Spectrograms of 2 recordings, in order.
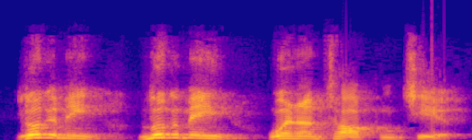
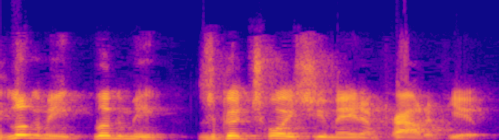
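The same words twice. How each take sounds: First: Loud, high scolding "look at me"; angry demand. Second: Enthusiastic praise. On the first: Parent scolding a child for avoiding eye contact, angrily. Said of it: "you're angry at them and you're yelling at". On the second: Parent praising a child's good choice, with excited intensity. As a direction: praise the kid with real intensity. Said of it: "We never come home and say". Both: Retold or imitated.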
